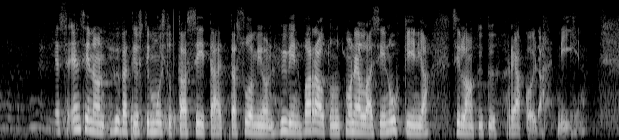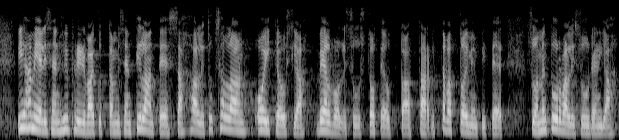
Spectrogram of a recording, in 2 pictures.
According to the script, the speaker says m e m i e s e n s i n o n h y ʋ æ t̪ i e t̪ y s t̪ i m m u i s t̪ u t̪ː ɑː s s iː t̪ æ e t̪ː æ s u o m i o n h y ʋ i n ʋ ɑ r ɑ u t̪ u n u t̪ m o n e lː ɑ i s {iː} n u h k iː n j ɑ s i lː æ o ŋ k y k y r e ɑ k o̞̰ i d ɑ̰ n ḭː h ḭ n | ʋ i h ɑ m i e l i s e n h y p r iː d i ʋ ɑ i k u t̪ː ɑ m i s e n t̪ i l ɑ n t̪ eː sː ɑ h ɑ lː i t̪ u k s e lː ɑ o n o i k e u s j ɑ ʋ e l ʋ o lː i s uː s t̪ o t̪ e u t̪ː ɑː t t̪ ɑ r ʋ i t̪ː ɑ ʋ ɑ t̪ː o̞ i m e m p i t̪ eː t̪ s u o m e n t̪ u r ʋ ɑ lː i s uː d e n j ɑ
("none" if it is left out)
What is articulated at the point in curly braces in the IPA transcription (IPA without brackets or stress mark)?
iː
